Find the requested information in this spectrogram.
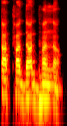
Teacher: See द tip of द tongue touches द teeth inside. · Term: दंत्य वर्ण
